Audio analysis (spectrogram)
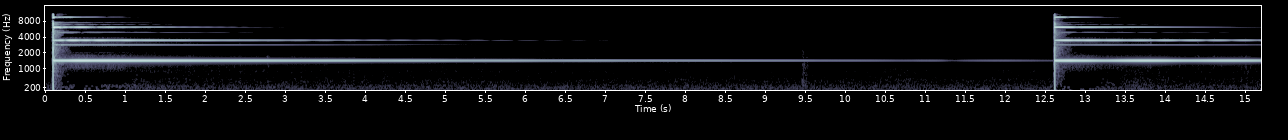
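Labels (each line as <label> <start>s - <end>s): A bell rings softly. 0.1s - 15.2s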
